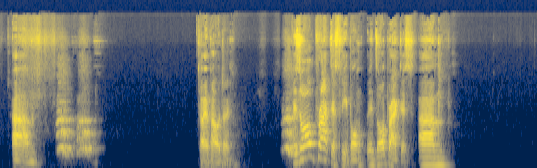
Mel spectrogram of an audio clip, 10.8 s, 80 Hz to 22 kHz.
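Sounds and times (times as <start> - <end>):
speech: 0.2 - 0.9, 4.0 - 4.8, 5.8 - 9.0
bored dog barking: 1.1 - 2.1, 5.6 - 6.0.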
